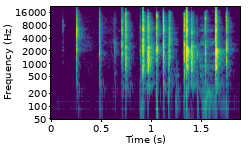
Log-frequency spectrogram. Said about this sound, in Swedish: En applåd!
